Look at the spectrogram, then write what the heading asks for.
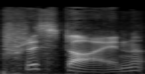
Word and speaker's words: pristine: It informs announcers that pristine rhymes with wine, respite is pronounced as if there were no E, combat is what you do when you fight with someone.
